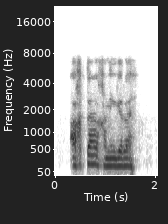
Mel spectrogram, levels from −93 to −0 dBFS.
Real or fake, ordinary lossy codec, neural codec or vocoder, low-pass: real; Opus, 24 kbps; none; 7.2 kHz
